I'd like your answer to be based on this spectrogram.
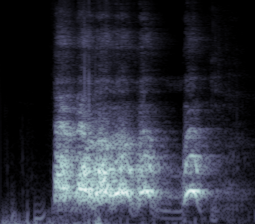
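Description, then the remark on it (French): A dog, Kinaï, barks twice: a long, loud, drawn-out bark followed by a shorter one, with nothing else in the background. “ses aboiements”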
